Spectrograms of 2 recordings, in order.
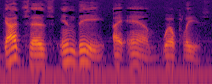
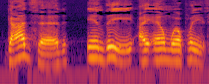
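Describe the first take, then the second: First: Quiet, gentle retold blessing; soft telling. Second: Loud, emphatic retelling; insistent declaration. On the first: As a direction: say it softly, almost to yourself. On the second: Retold or imitated. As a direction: press it with full force.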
